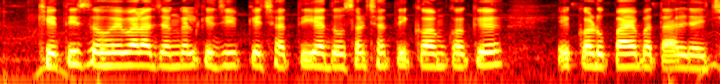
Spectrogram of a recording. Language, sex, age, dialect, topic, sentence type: Magahi, male, 18-24, Western, agriculture, statement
